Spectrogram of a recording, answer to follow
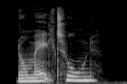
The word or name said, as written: normaltone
